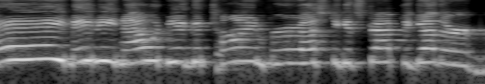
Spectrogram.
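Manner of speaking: very high, carefully calm delivery. Recounting asking to be strapped in while terrified, retelling a calm, high-pitched ask. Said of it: "in my calmest and maybe highest pitched voice".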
